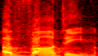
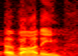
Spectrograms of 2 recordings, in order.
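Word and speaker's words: עבדים: Really, it's called a rough breathing, or an ayin before that, and its plural is avadim. Okay, so that's eved, avadim.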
